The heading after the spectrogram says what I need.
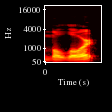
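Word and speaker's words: Malört: yourself a bottle of malort um you will be very angry with me sounds sounds like it tastes like Jagger Meister but grosser shockingly good guess the name the name rhymes with wart and it's a it's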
